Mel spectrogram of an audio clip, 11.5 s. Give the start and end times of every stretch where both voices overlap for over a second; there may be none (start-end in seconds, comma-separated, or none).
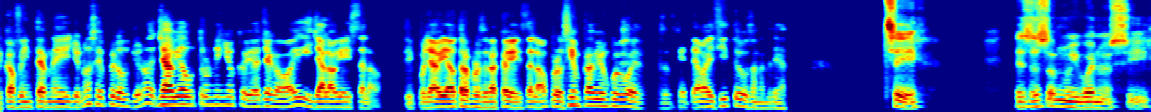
none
